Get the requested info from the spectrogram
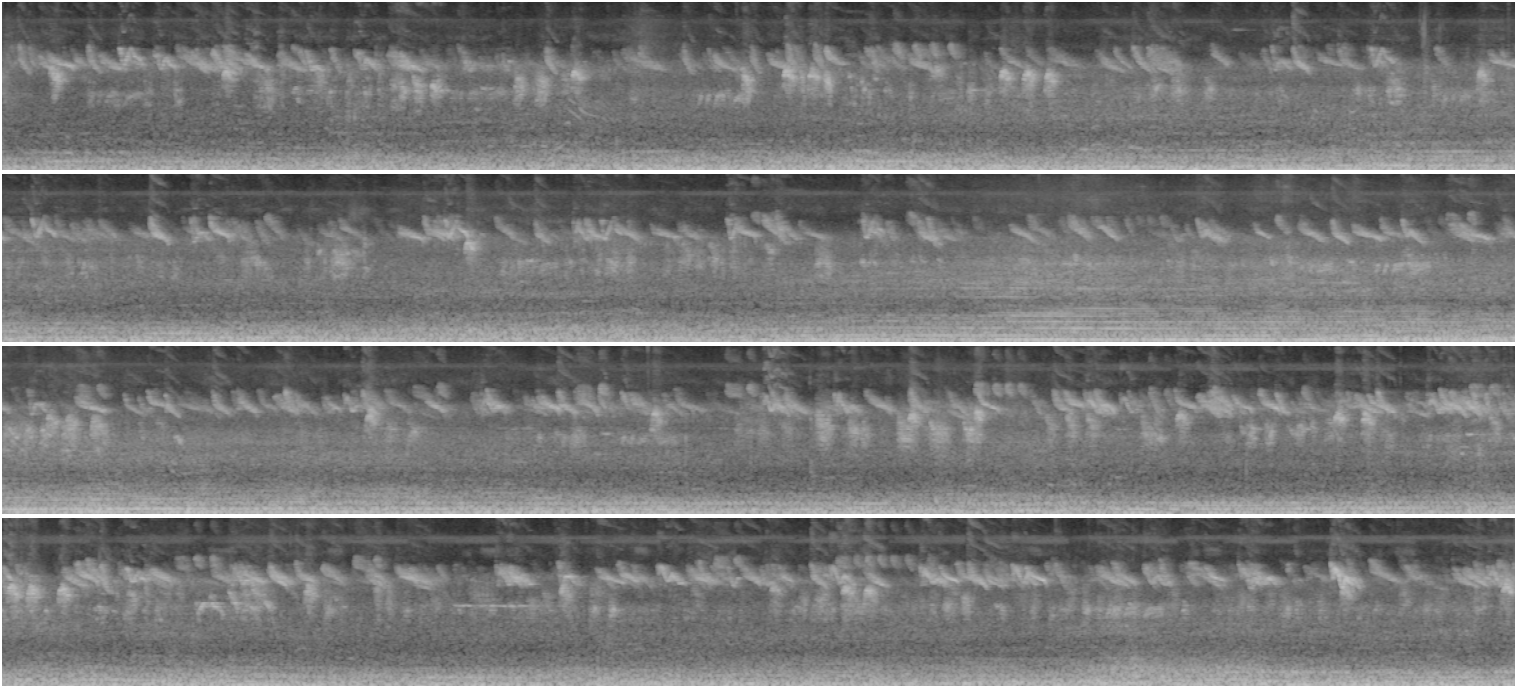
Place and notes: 宜蘭運動公園, Yilan City - in the Park
in the Park, Traffic Sound, Birds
